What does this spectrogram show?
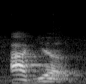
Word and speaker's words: águia: Águia. O U não é pronunciado. O I também sai fraquinho. Águia. O A aparece, ele forma a sílaba, mas as outras não têm um som forte.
